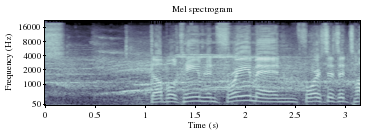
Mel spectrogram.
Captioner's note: whistle blows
